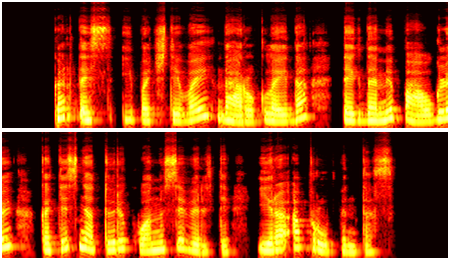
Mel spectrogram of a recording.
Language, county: Lithuanian, Marijampolė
